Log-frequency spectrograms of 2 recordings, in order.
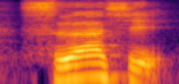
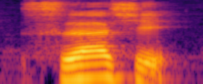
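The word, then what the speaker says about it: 素足: 발음은 스아시, 스아시.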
